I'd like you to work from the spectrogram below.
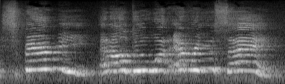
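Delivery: very high, loud pleading; imploring. A narrator's reading. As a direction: beg the big lion for mercy. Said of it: "implored the king".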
